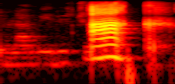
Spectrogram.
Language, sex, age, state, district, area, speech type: Kashmiri, female, 18-30, Jammu and Kashmir, Baramulla, rural, read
